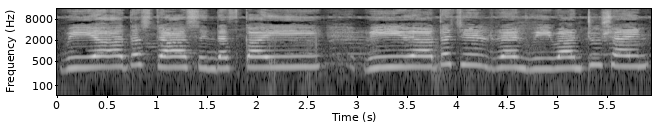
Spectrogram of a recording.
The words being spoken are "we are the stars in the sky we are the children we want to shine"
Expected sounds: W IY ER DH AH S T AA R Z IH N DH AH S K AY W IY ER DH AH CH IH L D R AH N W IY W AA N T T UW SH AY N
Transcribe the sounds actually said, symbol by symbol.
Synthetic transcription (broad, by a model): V IY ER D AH S T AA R S IH N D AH S K AY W IY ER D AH CH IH L D R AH N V IY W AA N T T UW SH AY N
